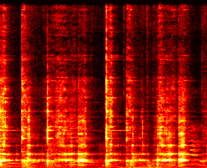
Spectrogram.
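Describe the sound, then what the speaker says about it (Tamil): Walnuts fried in a pan, heard as a spatula scraping and stirring in repeated strokes against the metal over a faint sizzle, close and fairly loud, with no talk. "ஸோ இது வந்து நல்லா வந்து ஃப்ரை ஆகணும்."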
